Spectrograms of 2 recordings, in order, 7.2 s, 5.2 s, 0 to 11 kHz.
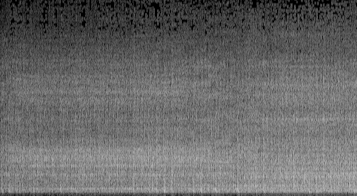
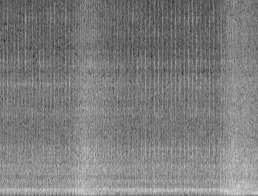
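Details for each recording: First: Small motorcycle engine (Oscar) after its nearly year-long "klotok-klotok" noise, now idling normally: steady, light, even deg-deg-deg patter of about three beats a second, unlike the earlier knocking. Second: Motorcycle (Oscar) engine with intermittent uneven knocking ("kelotok-kelotok"), about four knocks a second, swelling as revs rise; sometimes runs normal; ongoing about 7 months to almost a year, owner first suspected loose bodywork.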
